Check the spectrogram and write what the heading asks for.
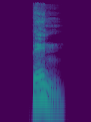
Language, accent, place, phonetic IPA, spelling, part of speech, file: German, Germany, Berlin, [bɛn], Ben, proper noun, De-Ben.ogg
- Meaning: a diminutive of the male given name Benjamin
